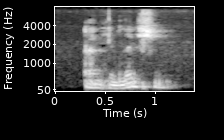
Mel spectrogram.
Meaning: 1. Breathing difficulty, shortness of breath 2. Mental or spiritual agitation 3. Followed by after or for: eager desire; (countable) an instance of this
- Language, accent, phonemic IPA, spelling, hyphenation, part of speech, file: English, Southern England, /ænhɪˈleɪʃn̩/, anhelation, an‧hel‧at‧ion, noun, LL-Q1860 (eng)-anhelation.wav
